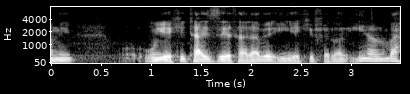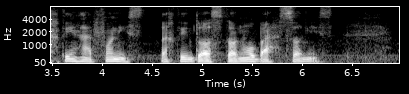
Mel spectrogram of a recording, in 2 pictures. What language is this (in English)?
Persian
